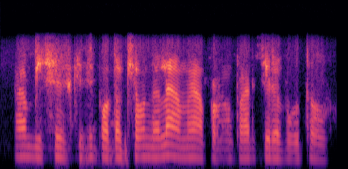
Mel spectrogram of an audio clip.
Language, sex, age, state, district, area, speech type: Odia, male, 18-30, Odisha, Jagatsinghpur, rural, conversation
